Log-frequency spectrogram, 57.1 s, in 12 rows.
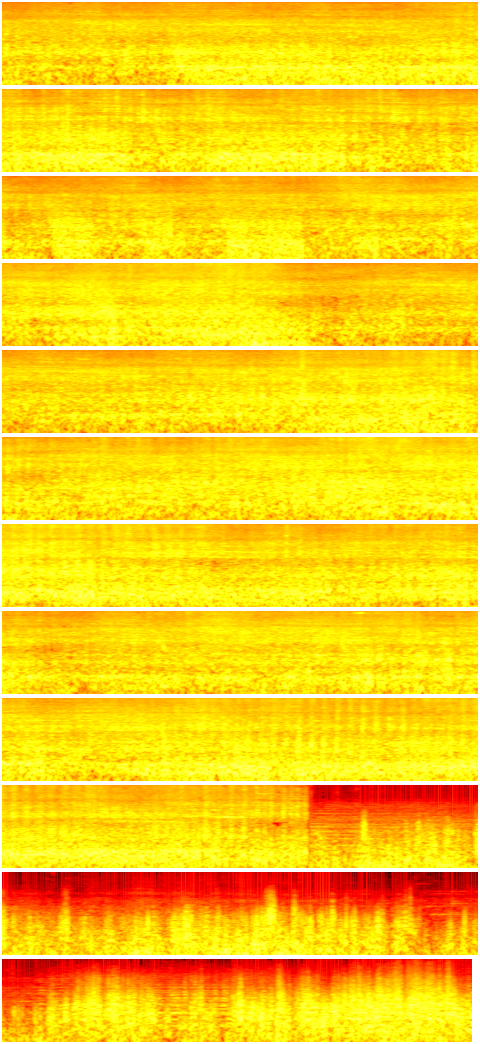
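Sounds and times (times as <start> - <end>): steel wheels rumbling on rail: 0.0 - 57.0
wheels clacking over rail joints: 2.3 - 17.7, 19.6 - 46.0.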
